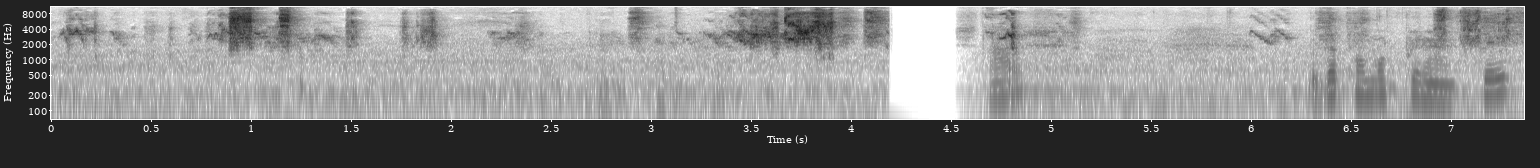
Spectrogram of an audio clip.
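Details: Several pet budgerigars chatter with dense bursts of high, scratchy chirps and warbles during the first half. A brief gap follows, then a person's voice with a few more chirps.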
